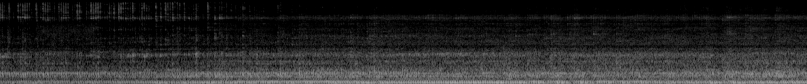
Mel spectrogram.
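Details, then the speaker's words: 25hp Mercury outboard after carb rebuild (junk in carburetor), new fuel pump parts and spark plugs, previously idling badly: settles into steady even low drone, no stumbling or surging, runs on its own; normal idle. "It was one of those deals where I had to take the carb off, took the carb off, rebuilt the carb, and put new fuel pump stuff in it. And away it goes."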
